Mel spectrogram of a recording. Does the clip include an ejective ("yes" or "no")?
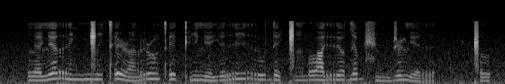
yes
